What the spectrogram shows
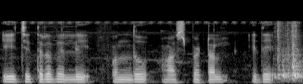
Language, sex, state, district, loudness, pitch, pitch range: Kannada, male, Karnataka, Bidar, -19 LUFS, 115 Hz, 115-120 Hz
